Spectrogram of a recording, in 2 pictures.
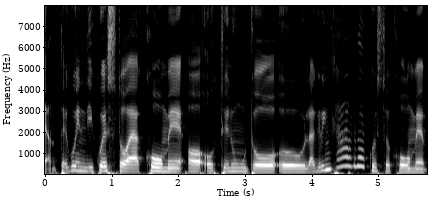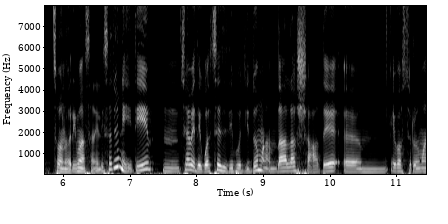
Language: Italian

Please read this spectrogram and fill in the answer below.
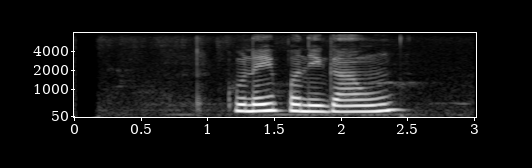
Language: Nepali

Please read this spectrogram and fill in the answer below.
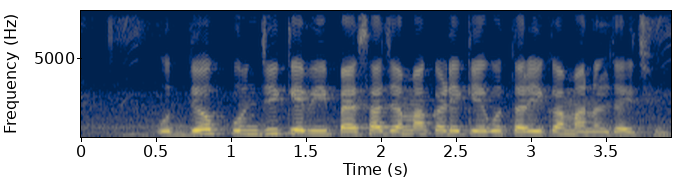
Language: Magahi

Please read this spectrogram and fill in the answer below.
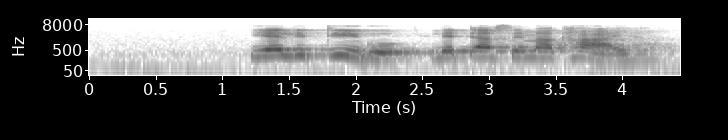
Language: Swati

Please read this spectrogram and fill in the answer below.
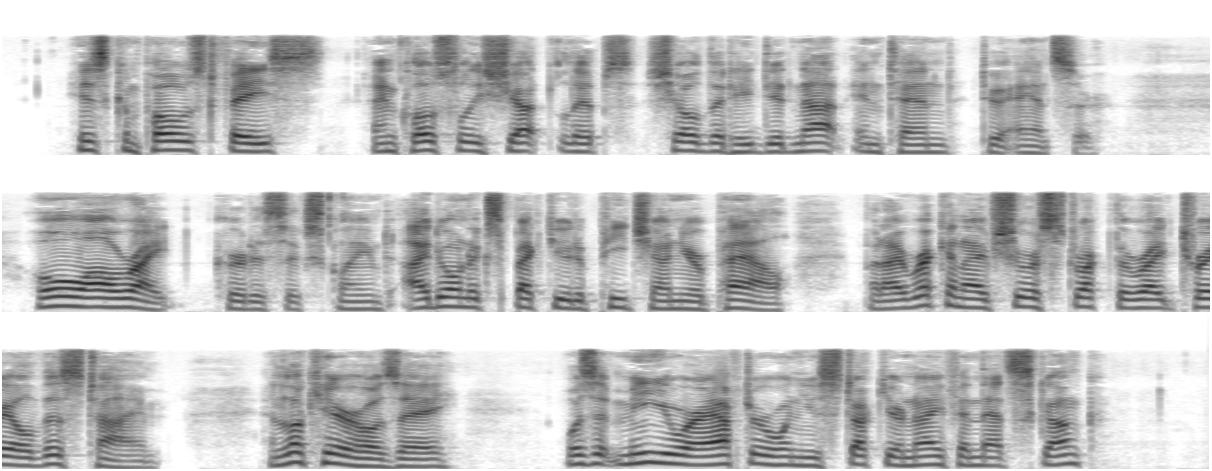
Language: English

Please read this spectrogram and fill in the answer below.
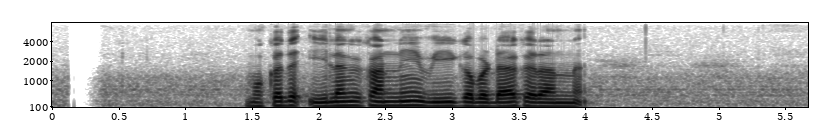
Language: Sinhala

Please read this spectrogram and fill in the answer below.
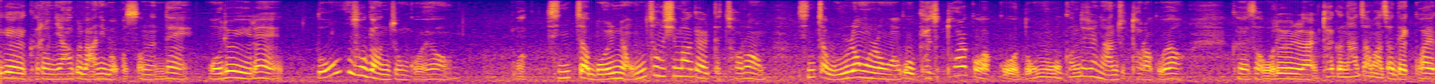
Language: Korean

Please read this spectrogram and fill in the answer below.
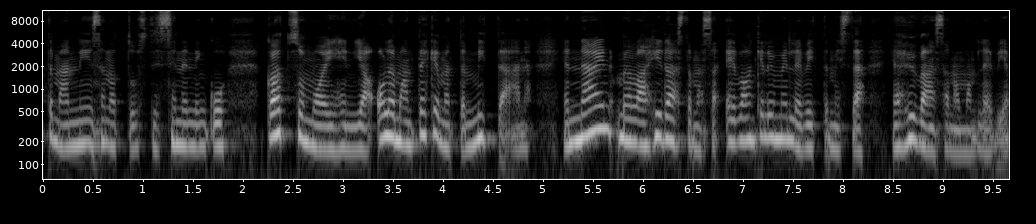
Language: Finnish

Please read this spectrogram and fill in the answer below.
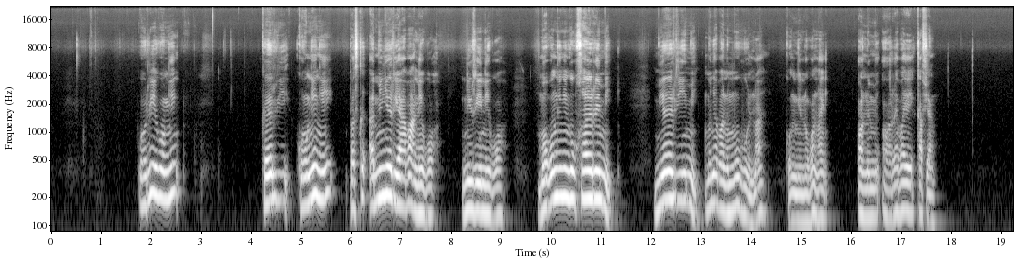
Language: Bayot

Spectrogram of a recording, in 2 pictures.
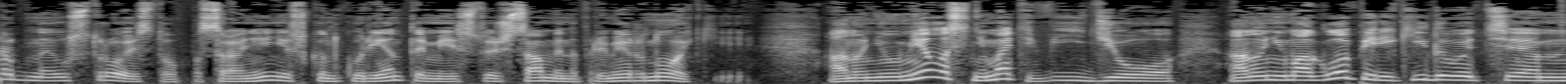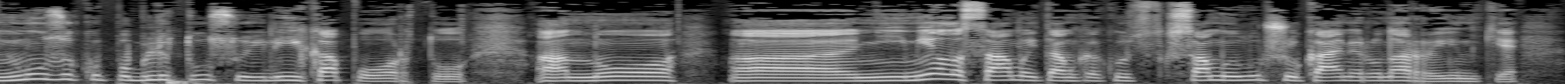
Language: Russian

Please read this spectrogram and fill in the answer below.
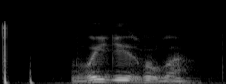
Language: Russian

